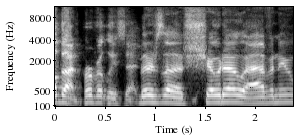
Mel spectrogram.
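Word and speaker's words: Chouteau: perfectly set there's a shoto avenue we call it shoto and he's like chateau that was really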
